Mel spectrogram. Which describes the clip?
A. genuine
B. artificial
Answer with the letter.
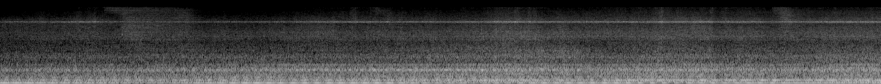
A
